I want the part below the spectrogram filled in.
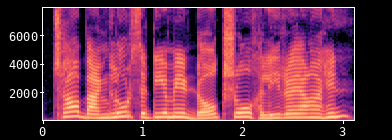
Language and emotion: Sindhi, neutral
